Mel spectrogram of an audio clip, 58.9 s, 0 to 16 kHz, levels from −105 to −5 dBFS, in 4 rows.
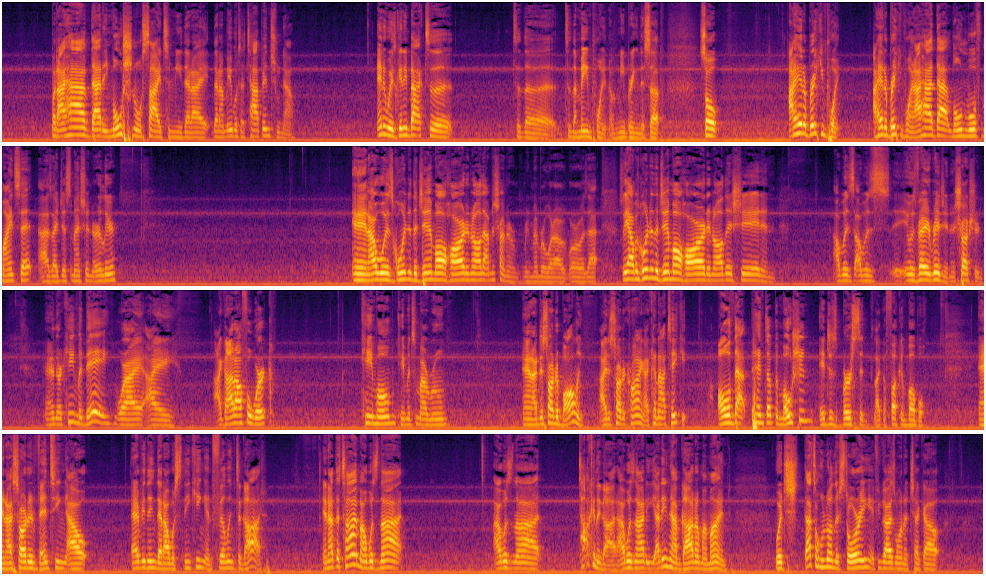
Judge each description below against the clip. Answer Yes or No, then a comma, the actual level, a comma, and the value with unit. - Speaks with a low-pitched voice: No, medium, 145 Hz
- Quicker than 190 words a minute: Yes, fast, 205 wpm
